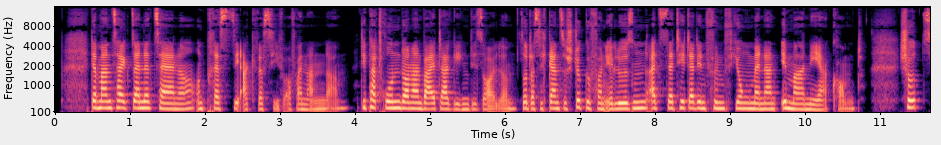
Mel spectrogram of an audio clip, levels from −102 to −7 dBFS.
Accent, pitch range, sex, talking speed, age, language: German, 190-215 Hz, female, 185 wpm, 20-39, German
